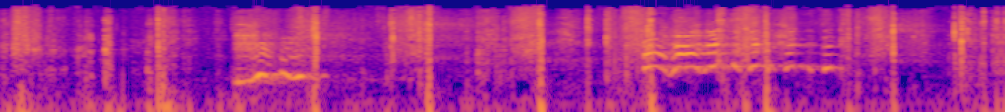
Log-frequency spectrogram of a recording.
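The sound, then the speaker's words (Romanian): Playing cards shuffled by hand before a game of War: a run of crisp, rapid riffling clicks and rustles, with brief bits of voice mixed in. “Așa, dă-le încoace să le amestec!”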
